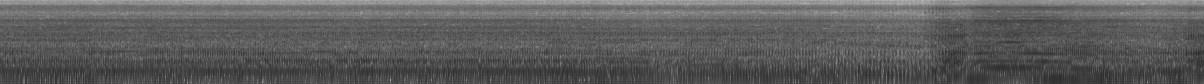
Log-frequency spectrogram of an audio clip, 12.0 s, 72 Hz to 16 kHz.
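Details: Lexmoto Valiant 125 converted from fuel injection to carburettor, uncertain carb, choke coming off; harsh single revving, revs hanging and slow to drop, uneven running; carb still being adjusted.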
